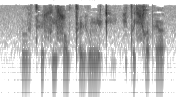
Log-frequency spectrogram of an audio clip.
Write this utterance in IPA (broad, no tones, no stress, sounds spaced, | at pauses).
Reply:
l ə̤ tʰ ʏ ɬ i ɬ ɔ w tʼ ɘ ɳ ə̤ w ɲ ɛ kʰ i̤ k i t ə ɕ o̤ ɐ̯ pʰ ɛ ɐ̯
